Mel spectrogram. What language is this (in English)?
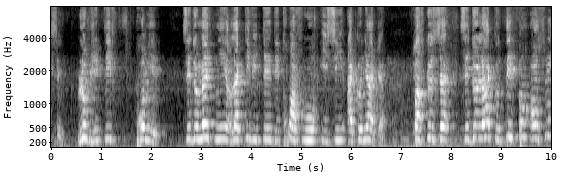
French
